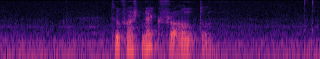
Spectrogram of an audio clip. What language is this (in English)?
Faroese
